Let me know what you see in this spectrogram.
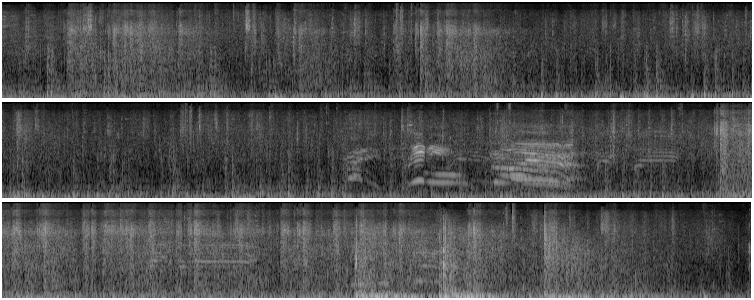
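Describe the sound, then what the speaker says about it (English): Artillery fire in Ultimate Admiral: Age of Sail, a dense battlefield din of scattered booms and crackling musketry layered with mechanical clatter, with a heavier blast near the end. "I want to let the artillery start firing on them first"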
